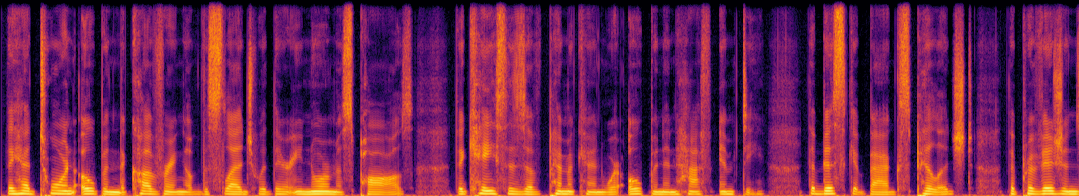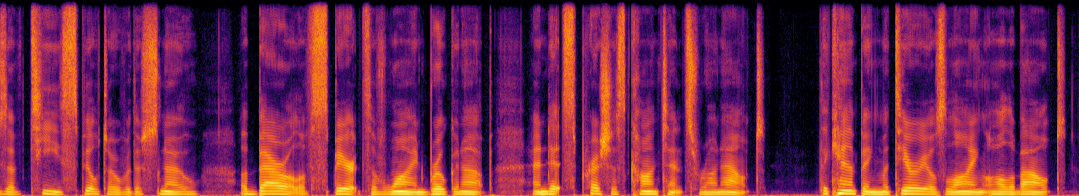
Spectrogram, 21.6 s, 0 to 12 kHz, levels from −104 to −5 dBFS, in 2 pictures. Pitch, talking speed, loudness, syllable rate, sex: 150 Hz, 150 wpm, -18 LUFS, 4.4 syllables/s, female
